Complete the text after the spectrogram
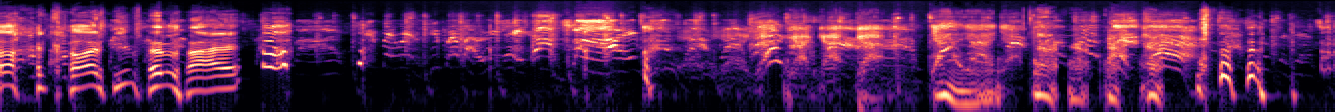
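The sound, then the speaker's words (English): A voice imitates a duck's quack in a quick burst of nasal, wobbling calls, followed by noisy chatter and laughter from several people. “You said quack.”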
